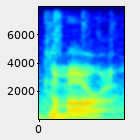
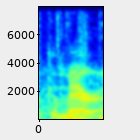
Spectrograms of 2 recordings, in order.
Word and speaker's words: Kamara: that man right there Alvin Kamara or Kamara however you want to pronounce it I think it's Khmer Alvin Kamara they're gonna hand it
